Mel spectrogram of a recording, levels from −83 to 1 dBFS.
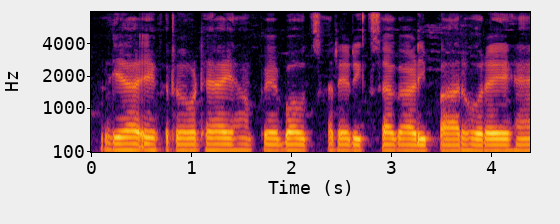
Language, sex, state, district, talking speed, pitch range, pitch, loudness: Hindi, male, Jharkhand, Deoghar, 205 wpm, 120-125 Hz, 125 Hz, -14 LUFS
